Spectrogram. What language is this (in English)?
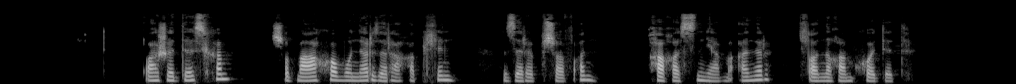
Kabardian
